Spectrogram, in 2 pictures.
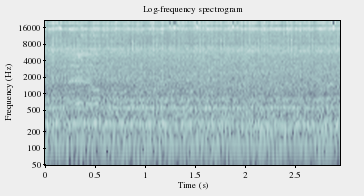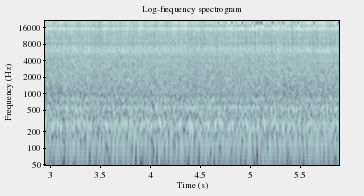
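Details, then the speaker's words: Reefer truck chiller fan blower after repair, with worn carbon brushes replaced following a blown fuse and fuse-bad alarm: steady even hum with a constant low drone and no rubbing, surging or chatter; the blower fan is running normally again. "Tingan natin kung okay na ba kung umaandar na ba yung fan oh Ayan po ang kanyang pint umaandar na po"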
